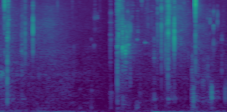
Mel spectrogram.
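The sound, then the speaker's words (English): Someone drinks water, with a few wet gulps and swallows in quick succession and soft squishy mouth noises in between. No one speaks. “Water stay break. Hydrated, folks.”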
